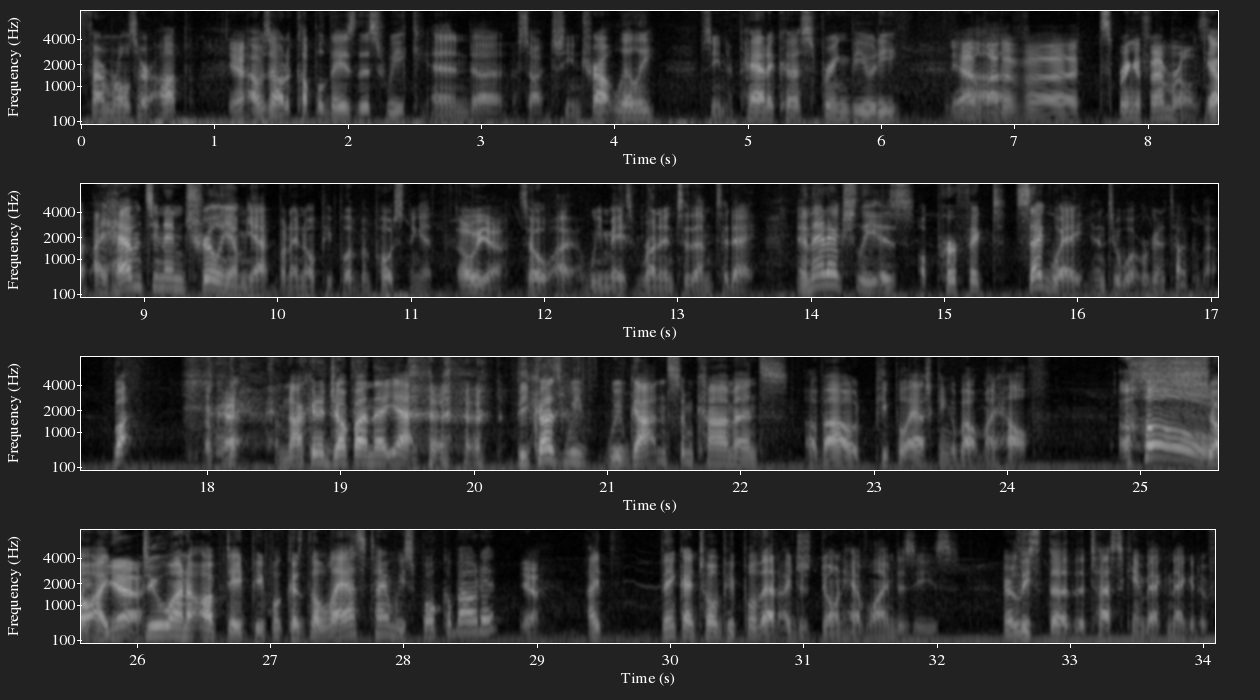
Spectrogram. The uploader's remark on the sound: This episode was recorded at Nature View Park in Amherst, NY on April 24, 2019. Nature View is owned by the Western New York Land Conservancy .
